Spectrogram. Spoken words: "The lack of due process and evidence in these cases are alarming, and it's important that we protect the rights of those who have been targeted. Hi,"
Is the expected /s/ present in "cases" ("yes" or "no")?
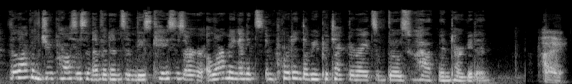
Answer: yes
